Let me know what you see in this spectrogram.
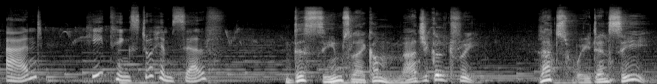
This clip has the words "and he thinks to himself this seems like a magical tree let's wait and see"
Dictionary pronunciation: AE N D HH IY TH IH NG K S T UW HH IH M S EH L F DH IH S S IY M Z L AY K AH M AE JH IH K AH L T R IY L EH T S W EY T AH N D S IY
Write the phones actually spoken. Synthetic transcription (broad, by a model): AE N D HH IY T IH NG K S T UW HH IH M S EH L F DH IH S S IY M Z L AY K AH M AE JH IH K AH L T R IY L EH T S W EY T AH N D S IY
